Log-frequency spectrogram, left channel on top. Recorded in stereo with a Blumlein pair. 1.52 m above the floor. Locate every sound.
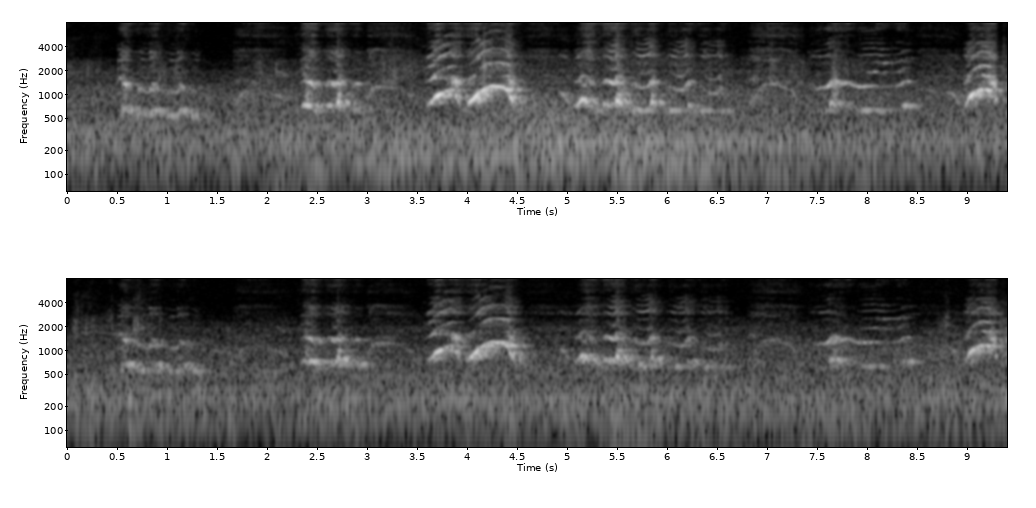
0.5 s a scream: 65° left, 3 m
